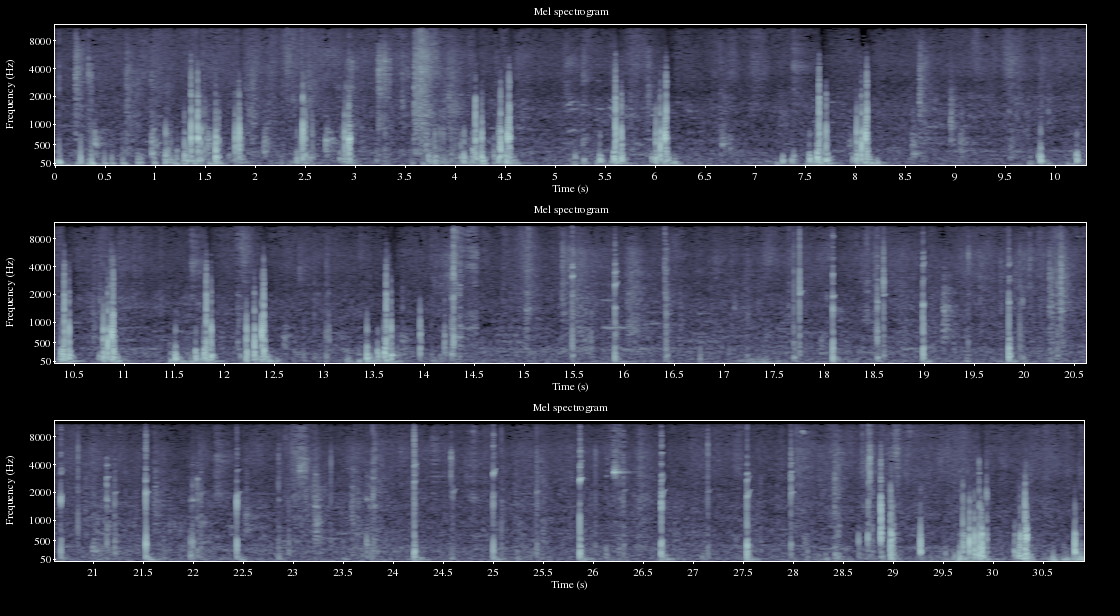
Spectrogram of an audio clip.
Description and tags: Sounds made with a detergent bottle. Some knocking and gurgle sounds.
